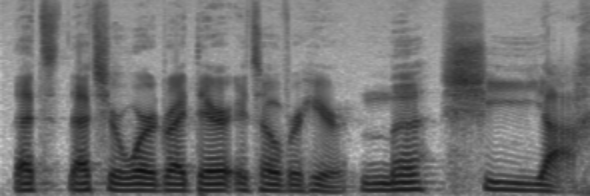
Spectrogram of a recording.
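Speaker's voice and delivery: ordinary talk, nothing marked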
